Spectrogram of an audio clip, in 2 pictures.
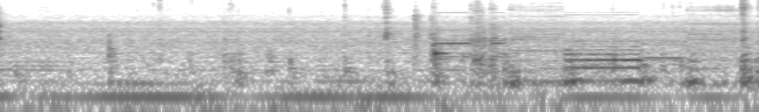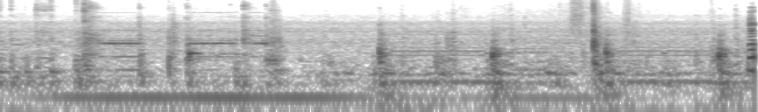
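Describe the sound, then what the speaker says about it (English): An embroidery machine stitches stripes onto the end of a scarf, giving a close, steady mechanical whirr with rapid needle ticks and clicks that grow more pronounced toward the end, with no talking. "this is going to stitch out the stripes at the end of this scarf."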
